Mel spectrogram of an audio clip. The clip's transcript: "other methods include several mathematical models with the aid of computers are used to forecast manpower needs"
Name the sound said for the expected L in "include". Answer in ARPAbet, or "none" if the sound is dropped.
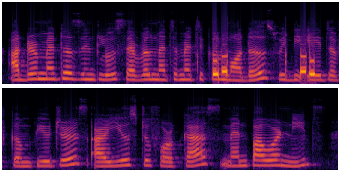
L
